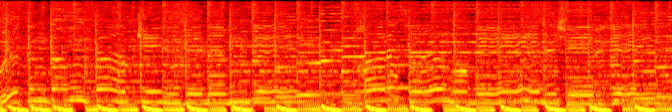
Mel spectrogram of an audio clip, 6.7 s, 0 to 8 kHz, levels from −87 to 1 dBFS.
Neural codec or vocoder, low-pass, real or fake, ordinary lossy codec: none; none; real; none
